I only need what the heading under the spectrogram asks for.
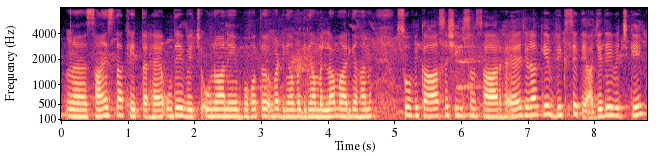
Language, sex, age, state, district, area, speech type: Punjabi, female, 30-45, Punjab, Shaheed Bhagat Singh Nagar, urban, spontaneous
